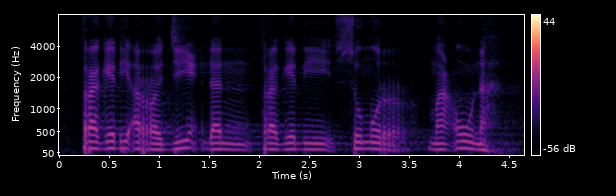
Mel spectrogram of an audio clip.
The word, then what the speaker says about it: Ma'unah: arraji dan tragedi sumur maunah dibacanya maunah ya bukan maonah maunah Punten yang namanya sama apalagi maoneh maunah mim Ain ww Nun tak marbutoh maunah dan arraji tragedi arraji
